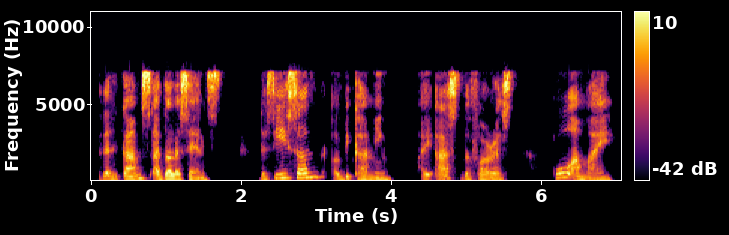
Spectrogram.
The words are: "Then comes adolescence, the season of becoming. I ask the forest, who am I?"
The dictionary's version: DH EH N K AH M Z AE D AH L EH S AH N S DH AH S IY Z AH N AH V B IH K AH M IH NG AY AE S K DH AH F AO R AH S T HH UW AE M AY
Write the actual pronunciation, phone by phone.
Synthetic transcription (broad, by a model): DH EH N K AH M S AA D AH L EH S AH N S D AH S IY S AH N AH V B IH K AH M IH NG AY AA S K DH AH F AO R AH S T HH UW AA M AY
